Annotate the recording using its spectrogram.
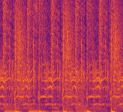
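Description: Runway show music with a steady kick drum about twice a second and a short, high wavering figure repeated on each beat.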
